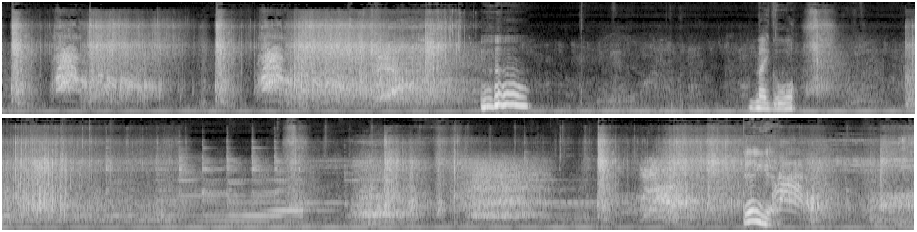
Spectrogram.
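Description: Crackling, booming fantasy game sound effects burst as spells and attacks strike.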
